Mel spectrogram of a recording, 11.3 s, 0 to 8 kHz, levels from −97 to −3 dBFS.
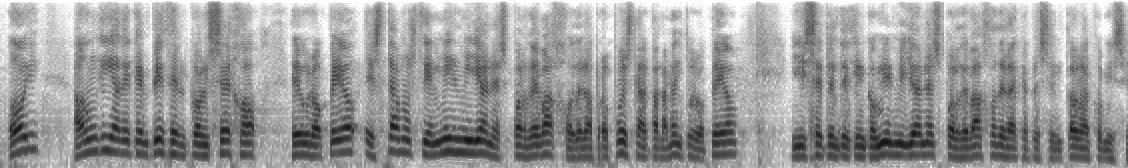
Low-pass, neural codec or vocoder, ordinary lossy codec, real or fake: none; codec, 16 kHz, 2 kbps, FreqCodec, smaller model; none; fake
